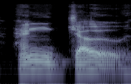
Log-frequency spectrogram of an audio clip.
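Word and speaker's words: Hangzhou: z h o u hang Joo they call it not Zo apparently but it's spelled h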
